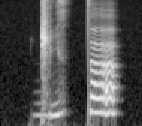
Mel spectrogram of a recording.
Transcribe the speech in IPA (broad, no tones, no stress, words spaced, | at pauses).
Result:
ɡ͡ǁiztːaː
